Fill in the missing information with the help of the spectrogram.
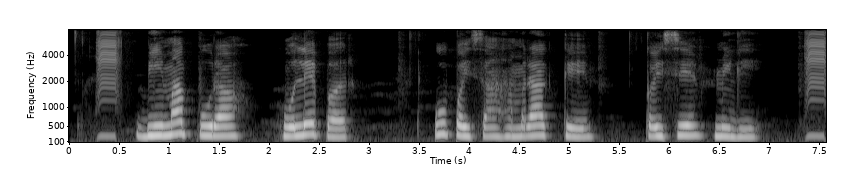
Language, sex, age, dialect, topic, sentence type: Bhojpuri, female, 36-40, Western, banking, question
